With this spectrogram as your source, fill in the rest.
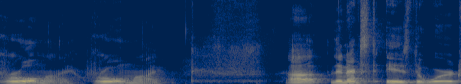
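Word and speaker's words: ῥύομαι: with a rho, and it really doesn't add anything significant to the pronunciation. So you don't go, ruomai. Maybe you give a little bit of a trill to the R, ruomai.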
